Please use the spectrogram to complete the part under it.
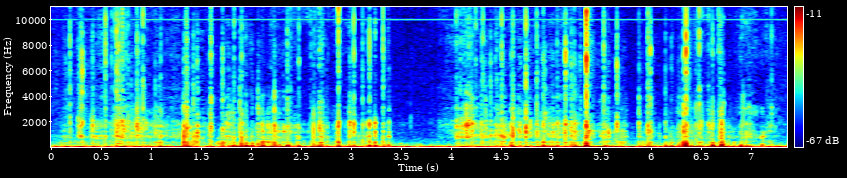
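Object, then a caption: Beaded bag with faceted glass or acrylic beads. Long nails scratch and tap the faceted glass or acrylic beads of a hollow vintage beaded flower clutch held close up. The result is dense, crinkly scratching scattered with sharp, bright clicks, with a brief softer lull partway through before the steady texture returns.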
